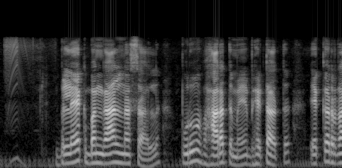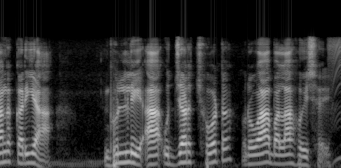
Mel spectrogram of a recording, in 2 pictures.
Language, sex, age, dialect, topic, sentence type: Magahi, male, 18-24, Western, agriculture, statement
